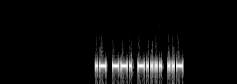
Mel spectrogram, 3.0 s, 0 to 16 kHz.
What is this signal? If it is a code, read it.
Morse code, heard as a keyed tone, about 45 wpm, 700 Hz. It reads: AG6U
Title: USA Call Signs - 4 Characters - 2x Character Spacing - 45wpm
